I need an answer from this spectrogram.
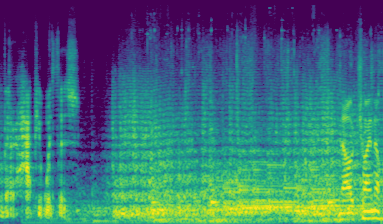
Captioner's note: explosion blasting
